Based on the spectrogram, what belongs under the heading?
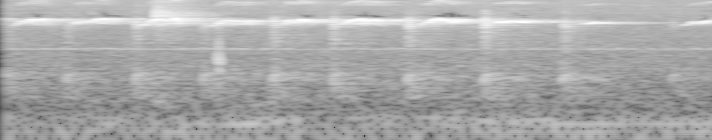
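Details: Pet pigeon father, a single parent after his mate was taken by a hawk, feeding his baby; thin high wheezy peeping repeated about three times a second, a steady whine throughout, with soft low clicks.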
